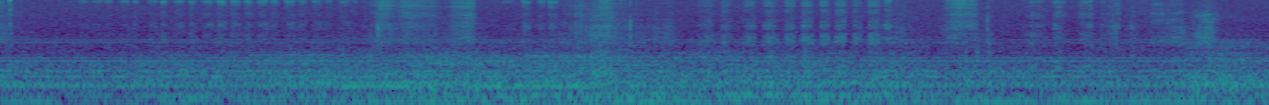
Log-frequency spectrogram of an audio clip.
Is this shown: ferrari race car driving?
no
